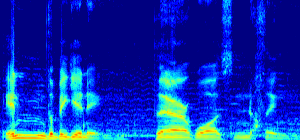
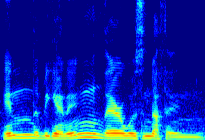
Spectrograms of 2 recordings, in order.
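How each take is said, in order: First: It is read in a dramatic, epic voice. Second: It is read in a plain, ordinary voice.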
